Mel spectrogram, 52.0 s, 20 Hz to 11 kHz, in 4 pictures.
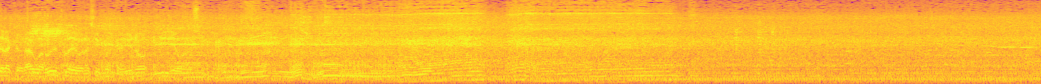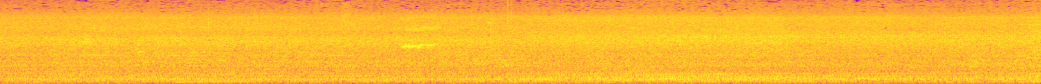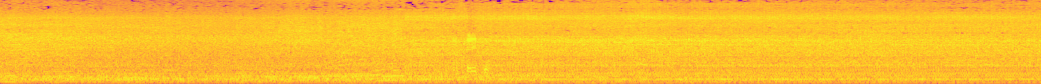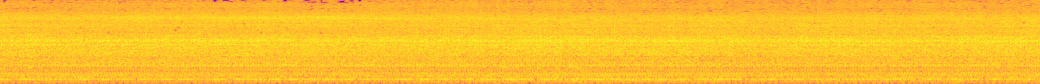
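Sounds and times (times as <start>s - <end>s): traffic passing: 0.0s - 52.0s
engine revving: 0.1s - 9.1s, 25.0s - 52.0s.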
